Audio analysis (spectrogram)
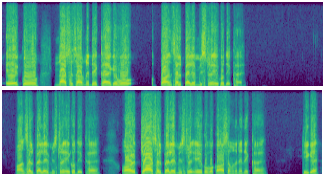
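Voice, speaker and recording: A man's voice: mid-range voice, a little mellow, no room sound, low-quality recording. A man with a Pakistani accent giving an explanatory law lecture, reading out provisions and restating them step by step with frequent check-in questions. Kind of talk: explanatory lecture, reading statute aloud and paraphrasing.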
